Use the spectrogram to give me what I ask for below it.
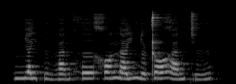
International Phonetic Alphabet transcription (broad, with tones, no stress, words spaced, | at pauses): ɲa˧˥jʔɨ˨˩ŋa˨˩˦n həː˧ xɔ˧˥na˧˥jɲɔ˨˩˦ʈɔ˧˥ ɣa˧˥ncɨ˧˥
